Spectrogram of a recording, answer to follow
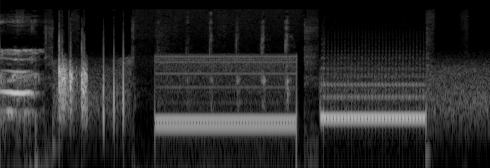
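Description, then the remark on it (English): A rapid series of short telephone dialing beeps, followed by two long, steady phone tones separated by a brief pause, loud as if heard through a handset. “is that you on the phone right now?”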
